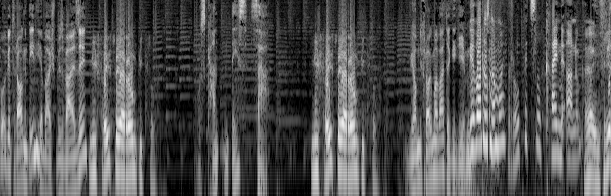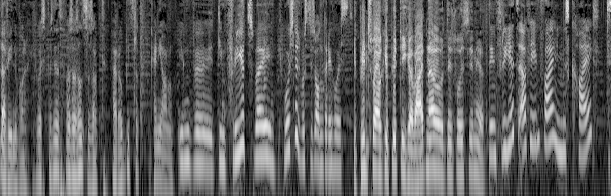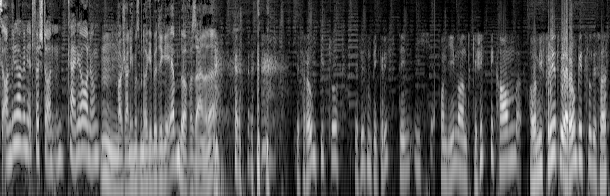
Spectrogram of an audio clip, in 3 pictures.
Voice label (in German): Mundart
